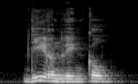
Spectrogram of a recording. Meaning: a pet shop, a pet store
- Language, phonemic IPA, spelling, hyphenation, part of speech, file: Dutch, /ˈdi.rə(n)ˌʋɪŋ.kəl/, dierenwinkel, die‧ren‧win‧kel, noun, Nl-dierenwinkel.ogg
